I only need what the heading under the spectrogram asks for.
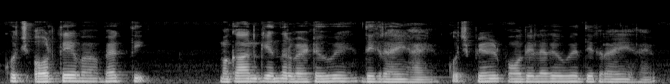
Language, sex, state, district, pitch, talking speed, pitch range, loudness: Hindi, male, Uttar Pradesh, Lalitpur, 130 Hz, 180 wpm, 120-135 Hz, -19 LUFS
